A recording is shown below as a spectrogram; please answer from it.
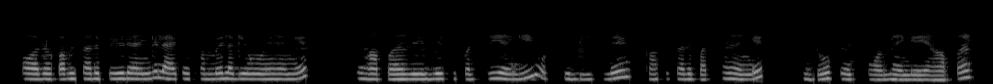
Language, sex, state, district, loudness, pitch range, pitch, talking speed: Hindi, female, Andhra Pradesh, Chittoor, -34 LUFS, 240-265 Hz, 250 Hz, 345 wpm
